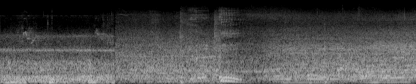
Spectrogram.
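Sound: tram passing by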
